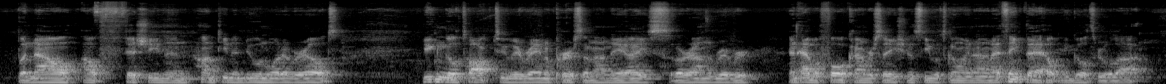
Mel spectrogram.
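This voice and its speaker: The delivery is flat and monotone. Noticeable background noise and audible room echo fill the recording. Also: man, very deep, low pitch for a man. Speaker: fisherman. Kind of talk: podcast interview. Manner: halting.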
